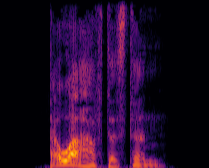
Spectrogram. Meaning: 1. superlative degree of dauerhaft 2. inflection of dauerhaft: strong genitive masculine/neuter singular superlative degree
- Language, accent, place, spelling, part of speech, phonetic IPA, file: German, Germany, Berlin, dauerhaftesten, adjective, [ˈdaʊ̯ɐhaftəstn̩], De-dauerhaftesten.ogg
